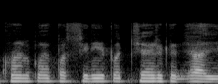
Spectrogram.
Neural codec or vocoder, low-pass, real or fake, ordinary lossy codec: codec, 44.1 kHz, 2.6 kbps, DAC; 7.2 kHz; fake; none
